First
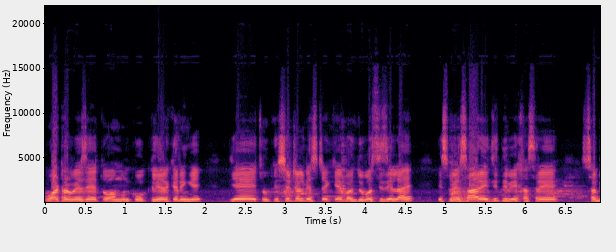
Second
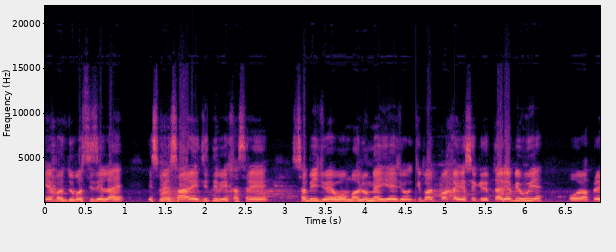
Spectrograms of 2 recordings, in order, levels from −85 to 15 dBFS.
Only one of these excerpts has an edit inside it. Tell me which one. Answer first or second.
second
